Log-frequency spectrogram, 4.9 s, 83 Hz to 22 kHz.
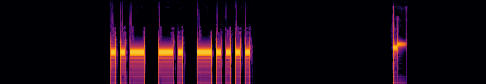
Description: Morse code, heard as a keyed tone, about 25 wpm, 700 Hz. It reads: UN6
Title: All Cut Numbers - 3-Digit 25wpm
